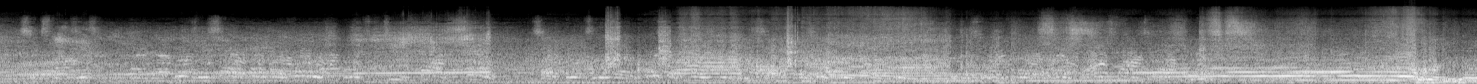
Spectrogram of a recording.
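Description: Tuned 1200 hp Nissan GT-R R35 race car with its twin-turbo V6 at full throttle, the pitch rising in long sweeps and falling back at each gear change, loudest near the end.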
